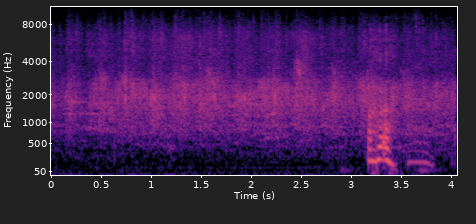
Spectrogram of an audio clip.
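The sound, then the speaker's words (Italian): An audience claps steadily in a dense, even wash of applause, with a brief voice cutting in near the end. “Era un applauso perché ho detto una cosa bella o che vi piace o per dire a corsa?”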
